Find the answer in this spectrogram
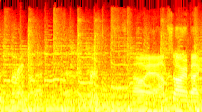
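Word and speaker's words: Prevost: Prevo. So it's a French-Canadian company. So you have a French-Canadian pronunciation. Prevo.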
